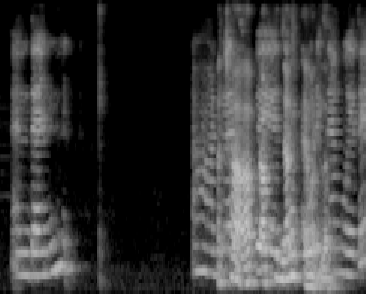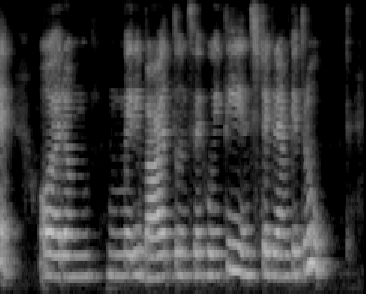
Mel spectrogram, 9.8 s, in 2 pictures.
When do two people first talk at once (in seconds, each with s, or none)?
3.0 s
